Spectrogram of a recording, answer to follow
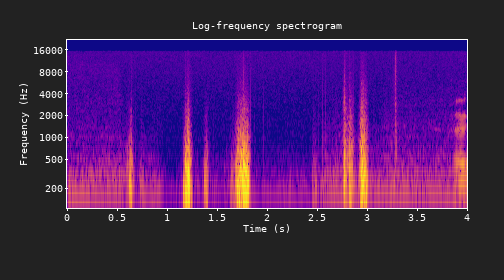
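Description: Several dull thumps and knocks from the handheld camera being moved and handled, the two loudest in the first half and a quicker pair later on, over a steady low hum.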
